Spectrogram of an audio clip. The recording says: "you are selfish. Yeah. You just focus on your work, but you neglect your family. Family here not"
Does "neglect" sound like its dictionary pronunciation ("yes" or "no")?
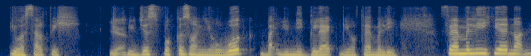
yes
